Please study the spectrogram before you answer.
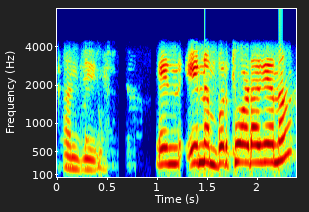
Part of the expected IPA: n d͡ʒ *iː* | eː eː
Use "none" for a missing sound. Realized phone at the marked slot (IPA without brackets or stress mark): iː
